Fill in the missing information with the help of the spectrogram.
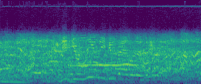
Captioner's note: audience laughs uproariously; clears throat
